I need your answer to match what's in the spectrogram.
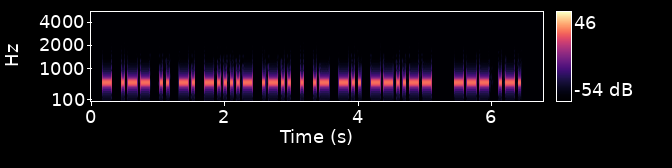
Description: Morse code, heard as a keyed tone, about 25 wpm, 600 Hz. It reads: TWIN-LEAD, OR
